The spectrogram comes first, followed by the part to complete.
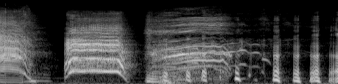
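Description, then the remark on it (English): A person lets out a loud, sustained scream, followed by wavering vocal cries that break into short, rhythmic bursts of laughter. “Every time when there's a lull, I'm just gonna scream.”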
